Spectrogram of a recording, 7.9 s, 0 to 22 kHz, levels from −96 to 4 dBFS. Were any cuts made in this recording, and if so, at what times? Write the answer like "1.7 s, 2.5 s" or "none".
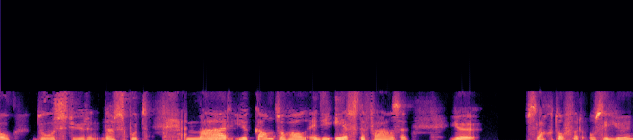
2.3 s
